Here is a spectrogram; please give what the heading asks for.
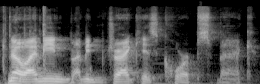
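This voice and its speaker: A man with a fairly deep yet bright, forceful voice. He plays a tabletop game, chatting casually and roleplaying, with faint music in the background. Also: steady tone, a little slow, husky. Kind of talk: casual talk and in-character roleplay.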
